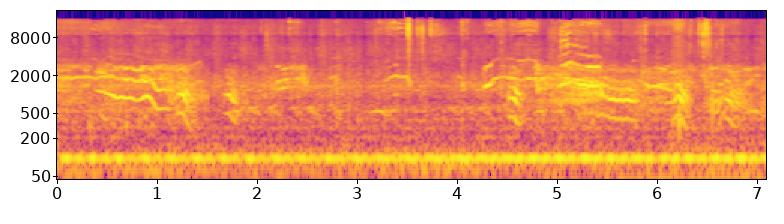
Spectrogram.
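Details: Six newborn puppies, four days after birth, give thin high squeals that rise and fall, overlapping in quick succession, with a steady low electrical hum underneath.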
